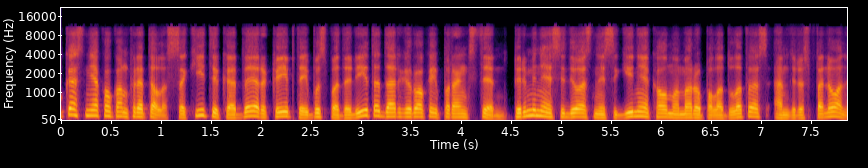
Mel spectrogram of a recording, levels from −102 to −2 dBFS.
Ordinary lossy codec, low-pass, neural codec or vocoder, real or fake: Opus, 32 kbps; 10.8 kHz; codec, 24 kHz, 0.9 kbps, WavTokenizer, large speech release; fake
